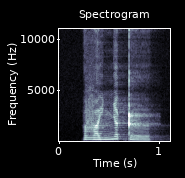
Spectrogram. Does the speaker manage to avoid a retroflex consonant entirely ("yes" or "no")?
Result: no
